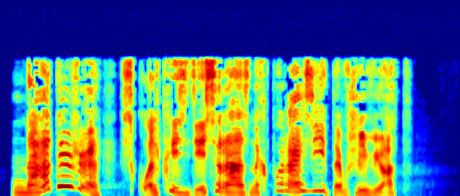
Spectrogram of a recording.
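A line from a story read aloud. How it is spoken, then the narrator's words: Nasal voice. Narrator (Russian): прогнусавил шпион Дырка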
